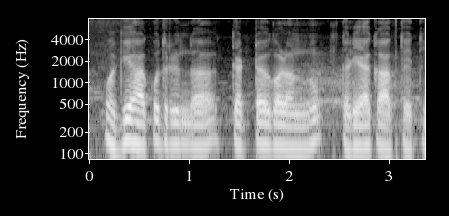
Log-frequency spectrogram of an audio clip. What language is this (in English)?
Kannada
